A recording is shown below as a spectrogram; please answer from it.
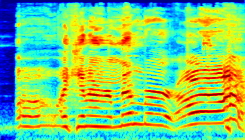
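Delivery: mock crying, fake sobbing. Joking about having amnesia, answering another speaker: mock crying. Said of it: "why are you crying even though you don't remember".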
